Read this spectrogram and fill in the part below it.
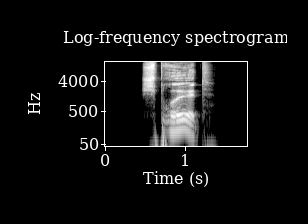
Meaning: alternative form of spröde
- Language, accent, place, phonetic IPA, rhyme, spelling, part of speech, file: German, Germany, Berlin, [ʃpʁøːt], -øːt, spröd, adjective, De-spröd.ogg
